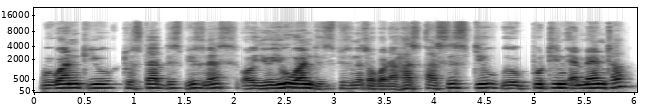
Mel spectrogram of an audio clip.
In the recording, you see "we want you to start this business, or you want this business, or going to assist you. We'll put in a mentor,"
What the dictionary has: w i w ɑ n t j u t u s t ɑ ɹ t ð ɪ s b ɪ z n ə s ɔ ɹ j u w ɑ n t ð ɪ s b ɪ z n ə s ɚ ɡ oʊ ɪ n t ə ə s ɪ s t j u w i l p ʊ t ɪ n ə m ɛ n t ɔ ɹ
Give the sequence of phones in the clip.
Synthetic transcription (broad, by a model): w i w ɑ n t j u t u s t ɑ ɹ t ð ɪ s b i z n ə s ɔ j j u w ɑ n t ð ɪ s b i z n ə s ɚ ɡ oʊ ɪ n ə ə s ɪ s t j u w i w p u t ɪ n ə m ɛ n t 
